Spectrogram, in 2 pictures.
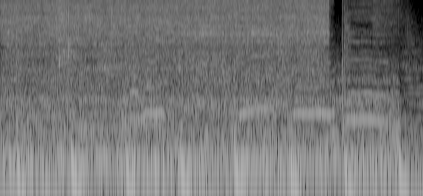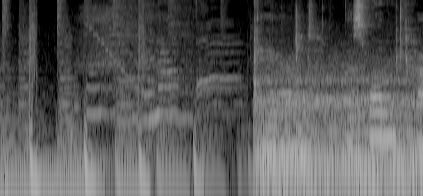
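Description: Tap water running into a sink during washing up, a steady loud splashing rush that is briefly interrupted midway with clinks and handling noises before the flow resumes.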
